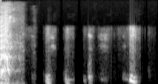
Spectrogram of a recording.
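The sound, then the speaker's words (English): A dog gives a burst of noise, then a string of short, sharp yelps and whimpering cries in uneven rhythm, moderately loud, with no talking. “Poor dog's all confused.”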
